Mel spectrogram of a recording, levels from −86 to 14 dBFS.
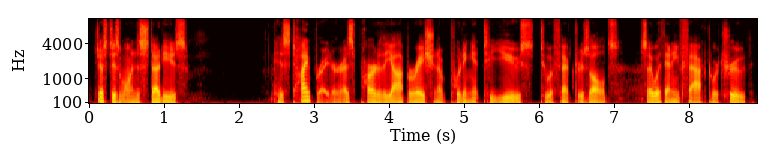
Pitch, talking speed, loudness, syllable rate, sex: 90 Hz, 170 wpm, -22 LUFS, 5.2 syllables/s, male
